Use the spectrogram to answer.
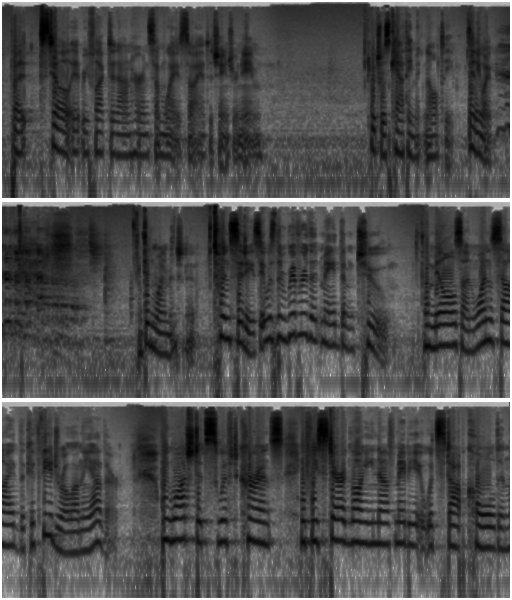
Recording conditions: live audience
